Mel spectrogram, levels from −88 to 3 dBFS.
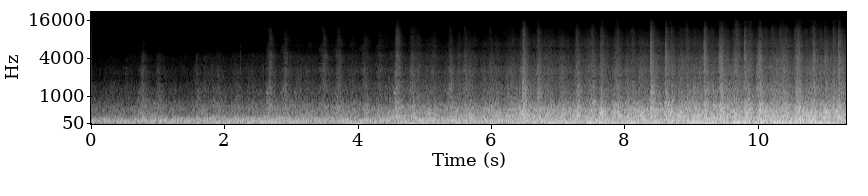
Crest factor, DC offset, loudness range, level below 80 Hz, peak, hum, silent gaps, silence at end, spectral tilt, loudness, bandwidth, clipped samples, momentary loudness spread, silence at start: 16 dB; under 0.1%; 10 LU; -24 dBFS; -2 dBFS; none; none; 0 s; -9 dB/octave; -20 LUFS; 9.6 kHz; under 0.1%; 12 LU; 0 s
